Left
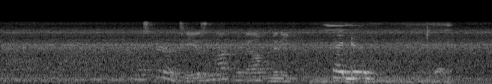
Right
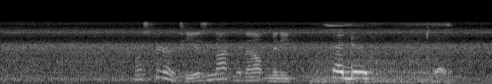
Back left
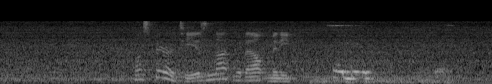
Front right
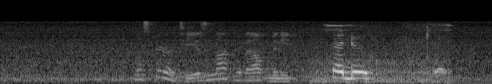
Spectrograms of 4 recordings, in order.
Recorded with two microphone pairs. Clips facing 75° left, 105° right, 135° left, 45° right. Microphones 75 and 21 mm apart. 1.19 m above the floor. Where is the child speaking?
60° right, 0.6 m.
